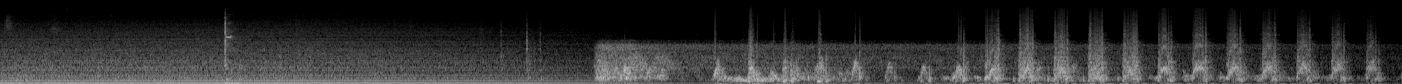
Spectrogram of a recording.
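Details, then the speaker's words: Fetal heartbeat on Doppler during a pregnancy ultrasound, with a cord loop around the baby: after steady hum, rapid regular whooshing pulses at 148 beats a minute, normal, cord not compromising the baby. "148 latidos quiere decir que no está afectando, ese circular no está estrangulando, no está asfixiando"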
